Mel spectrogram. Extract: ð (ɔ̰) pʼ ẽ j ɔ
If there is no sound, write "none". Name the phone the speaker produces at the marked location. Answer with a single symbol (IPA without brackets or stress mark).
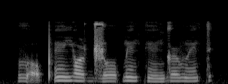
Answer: ɔ̰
